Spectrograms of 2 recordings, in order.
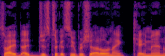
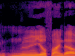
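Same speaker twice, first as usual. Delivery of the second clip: play-acted jittery, evasive, nervous voice, pitched up; 7 semitones higher than usual. Retelling own answer to strangers in line: imitating own nervous reply. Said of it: "I just got nervous and was like".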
